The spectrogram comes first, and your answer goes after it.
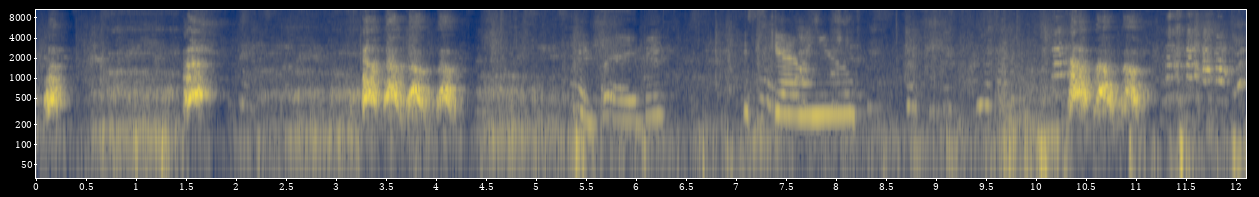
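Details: Female American Bully puppy, offered for sale, gives a few short yips and barks among people talking; harmonic bursts recur irregularly over the stretch, with human voices dominating between them.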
